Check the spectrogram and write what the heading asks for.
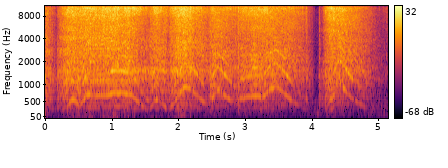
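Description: A power saw runs loud, its pitch rising and falling repeatedly as it trims the thick base of a freshly felled tree trunk, spraying many small wood chips, with a brief dip near the end before revving again. No voices.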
